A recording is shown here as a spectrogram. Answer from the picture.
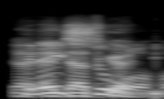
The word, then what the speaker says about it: Penei Sewell: That is the pronunciation, is it Penei Sewell? Am I saying it right, Thor? – Close enough. Yep. – Penei Sewell. – Good. Yeah. Yeah. – Penei Sewell.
